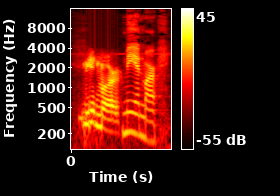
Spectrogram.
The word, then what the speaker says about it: Myanmar: But it seems like you've gone to a lot of different places, but specifically you like the Myanmar. Am I saying that correctly? Old Burma area. – Myanmar.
